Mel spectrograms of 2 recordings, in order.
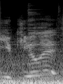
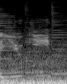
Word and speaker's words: Ucluelet: Guys, we're going to Uklit. I think that's how you say it. Ucl. Some people say Yukullet, some people say Yuki, some people say Yuke till you puke.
